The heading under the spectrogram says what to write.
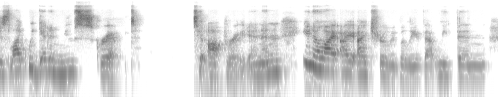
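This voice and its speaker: A somewhat breathy voice at a moderate pace, with lively intonation. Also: woman. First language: not English. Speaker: astrologer. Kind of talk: talk show explanation.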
